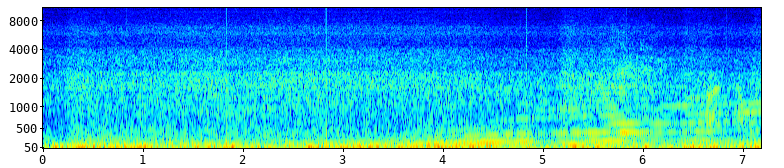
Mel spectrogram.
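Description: Supercars on a real race track roar past at speed, engine tone rising and sweeping up in pitch as they close in, under a steady wash of in-car road and wind noise.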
